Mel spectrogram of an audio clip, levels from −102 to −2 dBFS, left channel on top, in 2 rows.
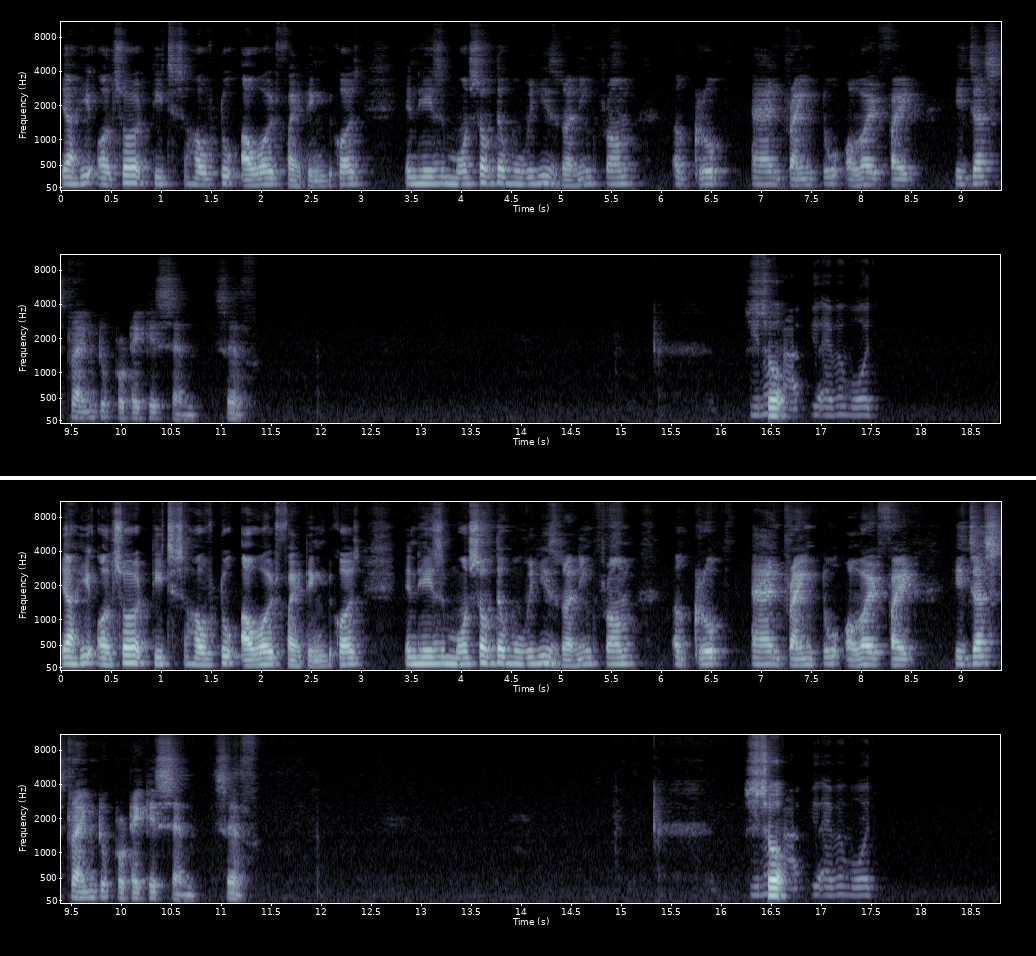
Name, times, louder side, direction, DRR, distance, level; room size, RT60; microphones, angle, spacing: voice 1, 0.0-3.0 3.4-5.7 6.1-6.6 6.9-8.6 8.9-11.2 16.3-16.7, right 6 dB, 85° right, 0.5 m, -35 dB
voice 2, 16.3-17.6, equal, 5° left, 0.6 m, -51 dB
9.2 x 6.4 x 6.8 m
head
